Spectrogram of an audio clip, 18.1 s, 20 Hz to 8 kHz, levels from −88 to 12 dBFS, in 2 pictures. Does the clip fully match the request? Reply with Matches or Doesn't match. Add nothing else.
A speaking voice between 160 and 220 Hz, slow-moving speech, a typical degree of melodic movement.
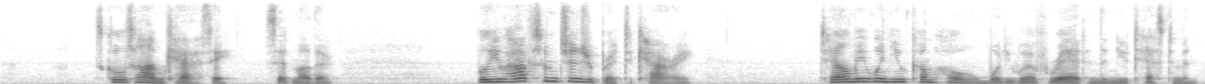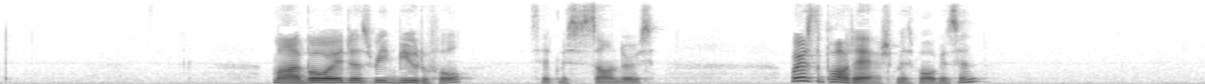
Doesn't match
